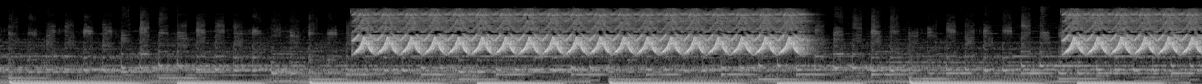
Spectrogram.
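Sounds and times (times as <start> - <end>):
background music: 0.0 - 12.0
electronic alarm siren wailing: 3.5 - 9.0, 10.6 - 12.0.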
